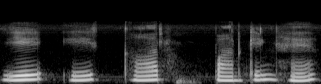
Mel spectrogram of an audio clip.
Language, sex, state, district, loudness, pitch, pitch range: Hindi, female, Uttar Pradesh, Saharanpur, -18 LUFS, 205 Hz, 190-215 Hz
